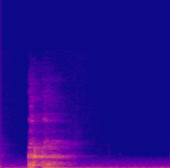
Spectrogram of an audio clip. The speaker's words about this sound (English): Clear my throat.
